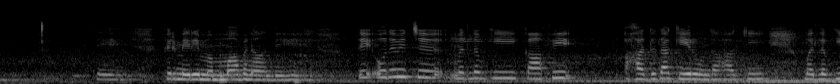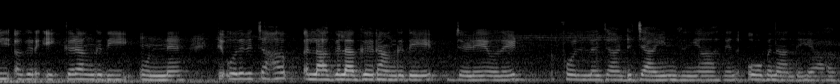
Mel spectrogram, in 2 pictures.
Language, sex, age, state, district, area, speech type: Dogri, female, 18-30, Jammu and Kashmir, Jammu, urban, spontaneous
